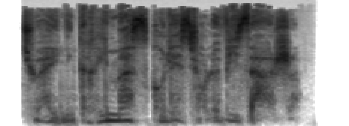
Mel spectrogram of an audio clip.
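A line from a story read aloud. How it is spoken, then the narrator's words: Irritated sigh. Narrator (French): Je souffle, irritée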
